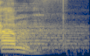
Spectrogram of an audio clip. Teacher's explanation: মিম সাকিনের পরে বা মিম নাই তাই গুন্না করি নাই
